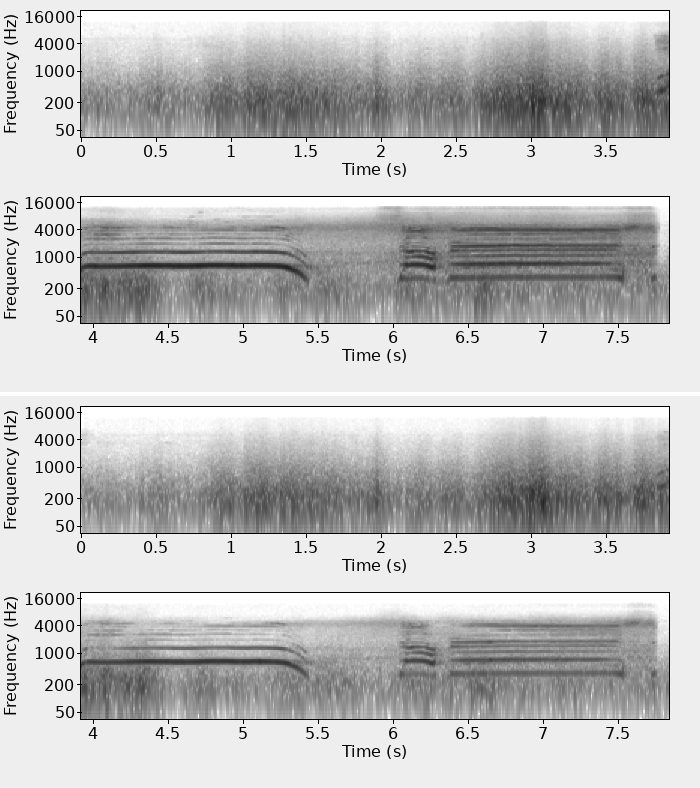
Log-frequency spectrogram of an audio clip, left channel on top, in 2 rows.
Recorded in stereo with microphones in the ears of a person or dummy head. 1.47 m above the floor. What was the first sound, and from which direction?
A shout, 45° left (ahead or behind).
